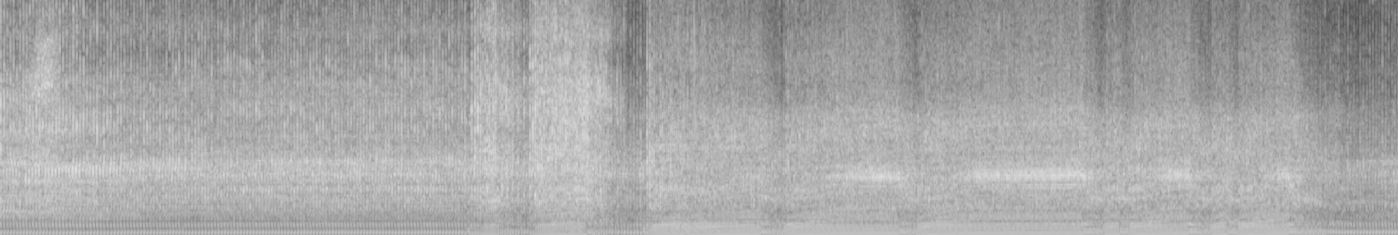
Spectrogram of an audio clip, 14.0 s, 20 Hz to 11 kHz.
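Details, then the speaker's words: Echo string trimmer with the i30 recoil starter, run on TruFuel 50:1 after choke and prime: a smooth idle and clean throttle blips that rise and drop back crisply. Healthy running. "a that sounds so nice awesome can certainly depend on your fs91 RS that's for sure"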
